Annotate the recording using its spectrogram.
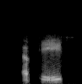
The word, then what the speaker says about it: Appice: And, Carmine, Appice is probably the way it should be pronounced.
